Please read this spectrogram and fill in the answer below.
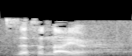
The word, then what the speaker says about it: Zephaniah: Zephaniah. I knew I was Zephaniah. Saying it wrong.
